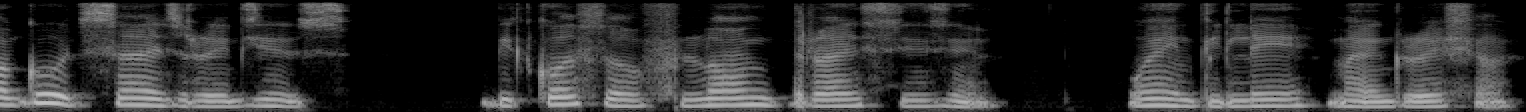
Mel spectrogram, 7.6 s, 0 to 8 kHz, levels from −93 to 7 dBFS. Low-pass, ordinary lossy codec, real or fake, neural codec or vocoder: 7.2 kHz; none; fake; codec, 44.1 kHz, 7.8 kbps, Pupu-Codec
